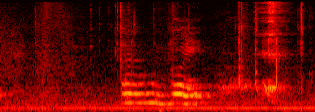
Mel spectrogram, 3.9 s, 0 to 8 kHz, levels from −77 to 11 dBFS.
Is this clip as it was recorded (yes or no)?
yes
